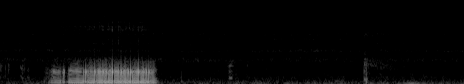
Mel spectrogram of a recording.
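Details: One loud, rattling, buzzy snort-snore lasting about a second, then quiet breathing, from a dog snoring while awake with eyes open.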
